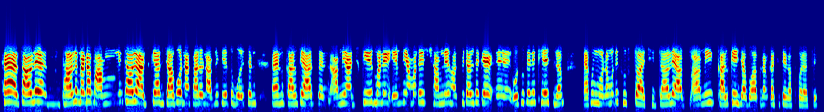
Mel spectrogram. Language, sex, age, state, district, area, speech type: Bengali, female, 30-45, West Bengal, Purba Medinipur, rural, conversation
